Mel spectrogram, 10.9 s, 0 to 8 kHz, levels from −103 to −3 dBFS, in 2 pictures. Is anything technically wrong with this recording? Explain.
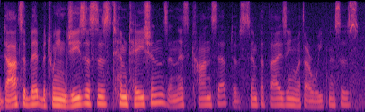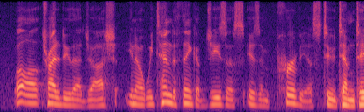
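Yes. From 2.23 to 5.46 s there is automatic gain rising. Around 2.5 s the talker moves back and the level at the microphone drops by about 11 dB. The gain control responds by raising its gain by about 6 dB over three seconds, so the voice and the room noise swell together.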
